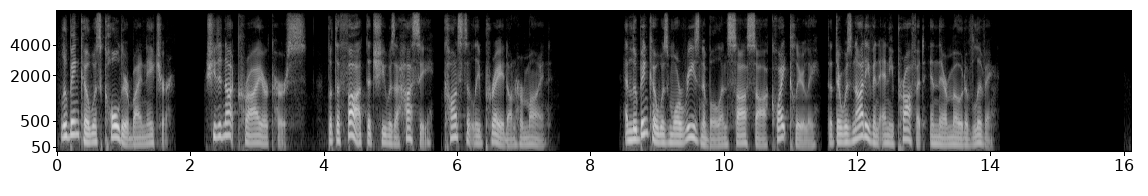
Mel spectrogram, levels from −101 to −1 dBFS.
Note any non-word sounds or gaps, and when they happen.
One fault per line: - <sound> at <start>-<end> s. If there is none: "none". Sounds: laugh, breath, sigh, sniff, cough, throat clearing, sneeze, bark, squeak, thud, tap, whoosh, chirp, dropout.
none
